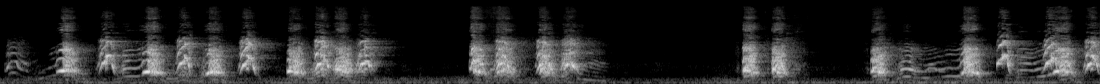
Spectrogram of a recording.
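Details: Back-and-forth night barking between two dogs, a Vizsla and a Corgi; quick clustered barks with yelping, rising tones, a quiet pause of about two seconds, then renewed rapid barking to the close.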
